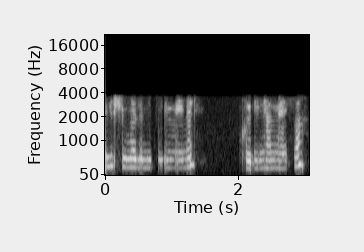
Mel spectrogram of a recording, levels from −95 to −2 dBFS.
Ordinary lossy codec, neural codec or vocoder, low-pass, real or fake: none; none; 3.6 kHz; real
